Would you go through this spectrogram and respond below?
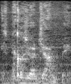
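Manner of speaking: quiet, low whisper.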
